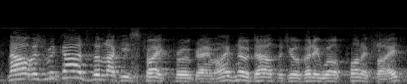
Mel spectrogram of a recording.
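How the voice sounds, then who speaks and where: A man's voice: on the high side, expressive, fairly quick, lightly acted. An actor playing a polite, doubtful company executive, the courteous straight man in a 1950s broadcast comedy sketch. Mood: measured. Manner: courteous, echoes the other's words. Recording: muffled 1950s recording, studio audience, noise.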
